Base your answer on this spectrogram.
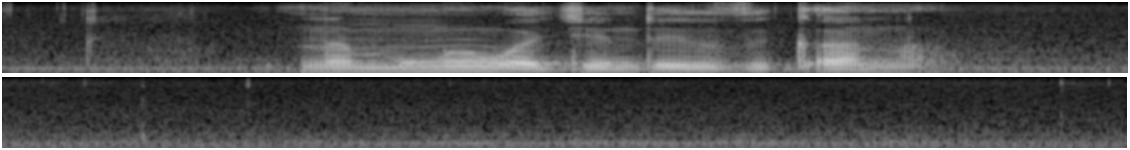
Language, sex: Venda, male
